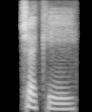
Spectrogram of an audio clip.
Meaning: trifling, small, little
- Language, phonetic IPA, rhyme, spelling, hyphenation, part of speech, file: Hungarian, [ˈt͡ʃɛkeːj], -eːj, csekély, cse‧kély, adjective, Hu-csekély.ogg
